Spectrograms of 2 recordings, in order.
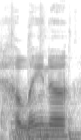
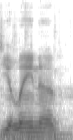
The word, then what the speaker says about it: Yelena: Belova, who a lot of people, sometimes they mispronounce it Helena as the Black Widow, but it's Yelena, and she is an interesting Black Widow because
